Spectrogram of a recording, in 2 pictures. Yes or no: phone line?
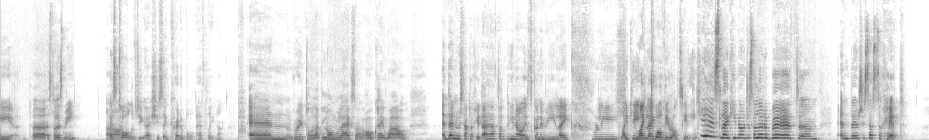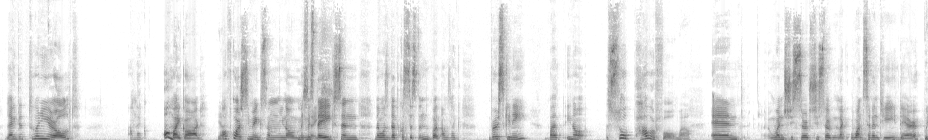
no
